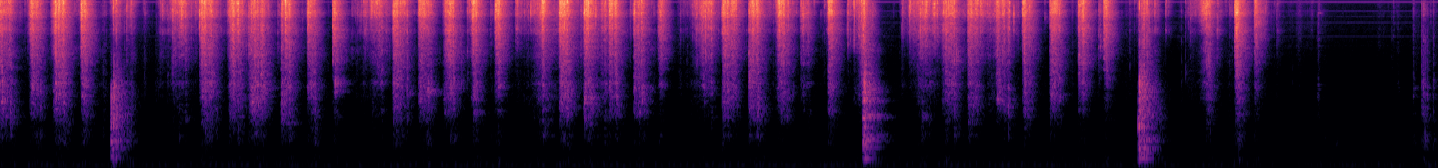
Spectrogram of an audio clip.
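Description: A deck of tarot cards shuffled by hand: quick papery flicks and slaps, several a second, with three louder thumps along the way. It stops about a second before the end.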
